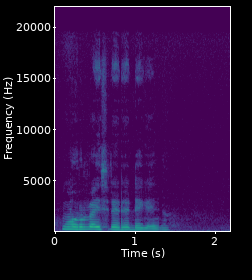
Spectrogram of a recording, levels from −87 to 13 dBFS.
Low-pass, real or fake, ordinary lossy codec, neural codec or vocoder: 19.8 kHz; fake; none; vocoder, 44.1 kHz, 128 mel bands, Pupu-Vocoder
